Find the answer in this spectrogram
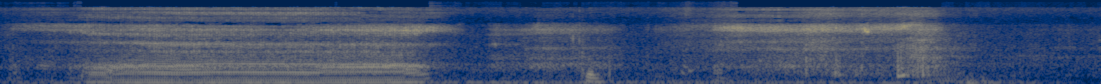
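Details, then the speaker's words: Younger brother snoring in deep sleep with his eyes partly open: one loud, long, rough snore with a low buzzing rattle, then quieter breathing. "Kalau lagi tidur, dia pasti ngorok."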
